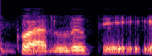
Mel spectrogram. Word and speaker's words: Guadalupe: Yeah, Guadalupe, yeah.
